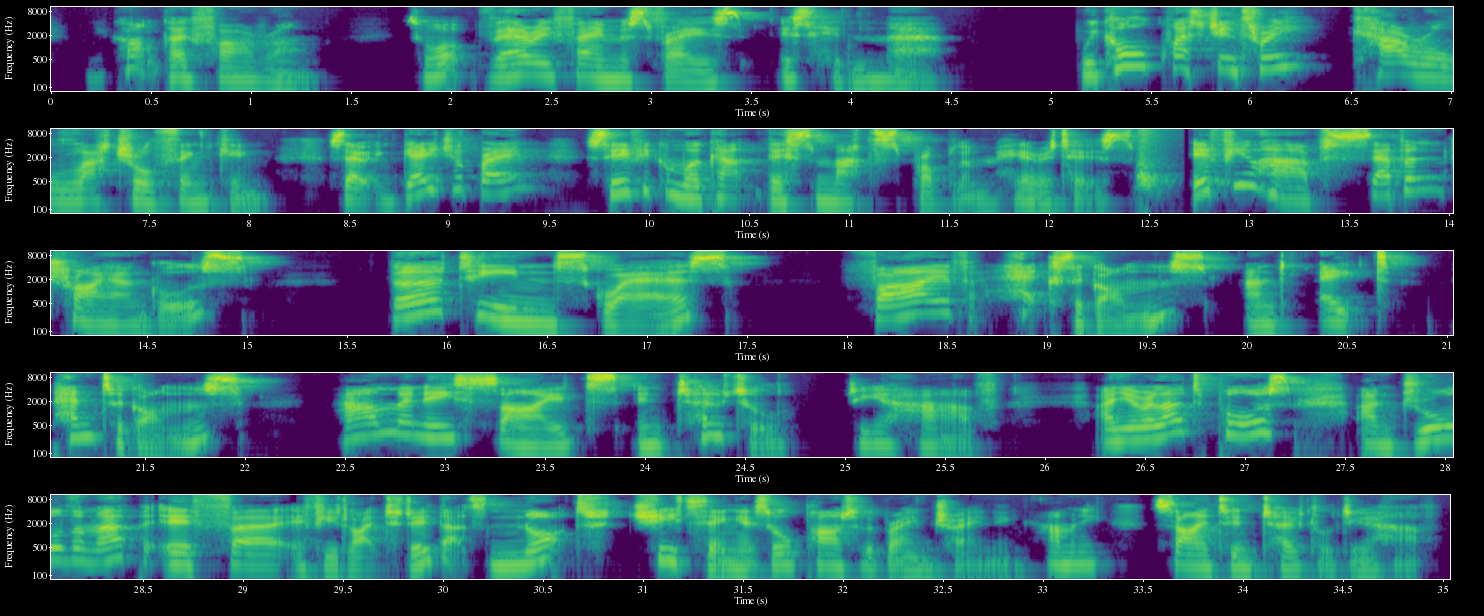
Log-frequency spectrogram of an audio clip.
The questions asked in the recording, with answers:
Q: If you have 7 triangles, 13 squares, 5 hexagons and 8 pentagons, how many sides in total do you have?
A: And the answer is a total of 143 sides.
